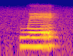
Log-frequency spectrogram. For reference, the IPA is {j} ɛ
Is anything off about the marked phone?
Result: yes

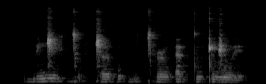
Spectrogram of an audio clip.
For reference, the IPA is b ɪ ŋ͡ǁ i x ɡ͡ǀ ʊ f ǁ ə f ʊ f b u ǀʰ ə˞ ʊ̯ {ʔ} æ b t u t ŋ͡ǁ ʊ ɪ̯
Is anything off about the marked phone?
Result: no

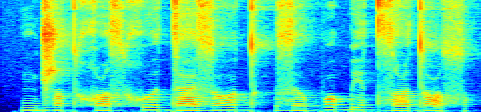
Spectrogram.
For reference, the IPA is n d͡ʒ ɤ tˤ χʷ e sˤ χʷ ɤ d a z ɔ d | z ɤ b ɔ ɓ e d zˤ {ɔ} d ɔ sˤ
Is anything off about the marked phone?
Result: yes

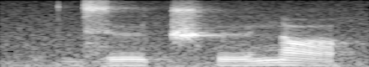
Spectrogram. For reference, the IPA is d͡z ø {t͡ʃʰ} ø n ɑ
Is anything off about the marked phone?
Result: no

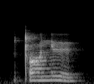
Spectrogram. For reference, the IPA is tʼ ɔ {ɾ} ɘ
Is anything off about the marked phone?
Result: yes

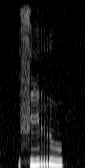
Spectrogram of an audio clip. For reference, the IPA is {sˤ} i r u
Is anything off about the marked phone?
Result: yes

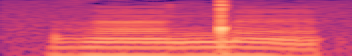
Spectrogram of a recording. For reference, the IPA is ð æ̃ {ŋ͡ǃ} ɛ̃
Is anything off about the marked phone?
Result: no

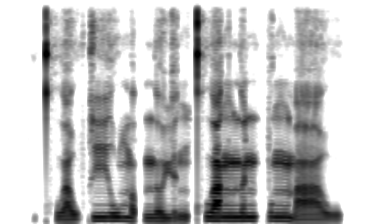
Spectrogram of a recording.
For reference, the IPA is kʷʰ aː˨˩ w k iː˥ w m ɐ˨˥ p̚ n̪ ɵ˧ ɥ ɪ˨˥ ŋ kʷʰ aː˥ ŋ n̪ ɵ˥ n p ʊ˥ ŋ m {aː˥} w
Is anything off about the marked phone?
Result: yes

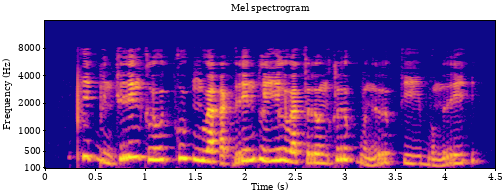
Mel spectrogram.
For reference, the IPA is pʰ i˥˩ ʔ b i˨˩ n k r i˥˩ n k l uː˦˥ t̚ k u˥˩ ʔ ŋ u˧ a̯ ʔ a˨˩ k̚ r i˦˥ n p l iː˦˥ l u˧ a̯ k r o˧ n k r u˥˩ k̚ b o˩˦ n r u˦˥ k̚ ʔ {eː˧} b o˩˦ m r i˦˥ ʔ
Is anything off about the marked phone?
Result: yes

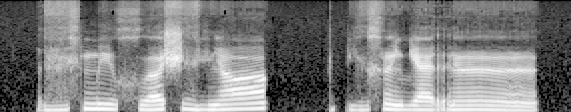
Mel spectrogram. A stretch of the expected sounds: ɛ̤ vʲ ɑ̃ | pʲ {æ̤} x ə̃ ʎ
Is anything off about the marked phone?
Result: yes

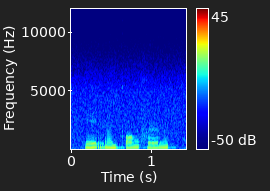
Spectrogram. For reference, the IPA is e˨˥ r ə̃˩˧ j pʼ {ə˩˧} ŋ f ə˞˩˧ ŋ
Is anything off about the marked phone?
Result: yes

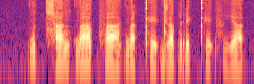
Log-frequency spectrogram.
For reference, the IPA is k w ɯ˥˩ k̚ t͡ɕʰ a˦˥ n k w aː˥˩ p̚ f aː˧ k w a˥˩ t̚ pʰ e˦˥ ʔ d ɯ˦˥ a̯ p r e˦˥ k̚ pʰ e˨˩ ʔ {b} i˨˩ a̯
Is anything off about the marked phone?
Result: yes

